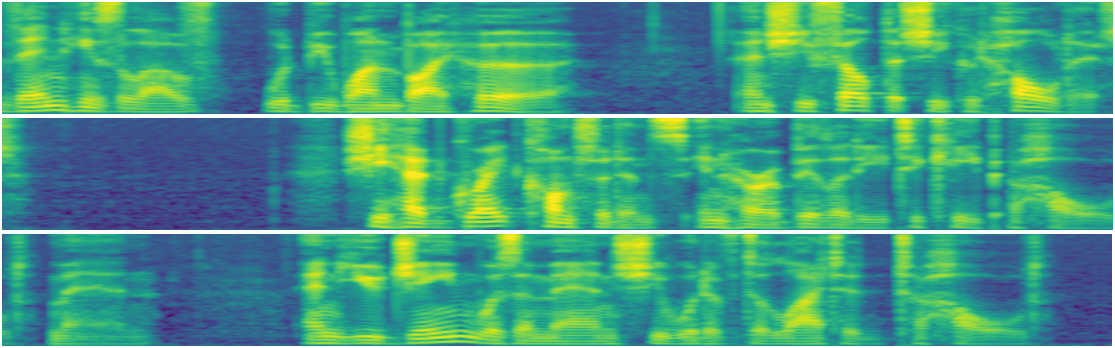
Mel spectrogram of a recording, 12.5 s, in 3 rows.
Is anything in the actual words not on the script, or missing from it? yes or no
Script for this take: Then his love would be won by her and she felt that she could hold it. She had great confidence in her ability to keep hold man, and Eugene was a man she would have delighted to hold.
no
